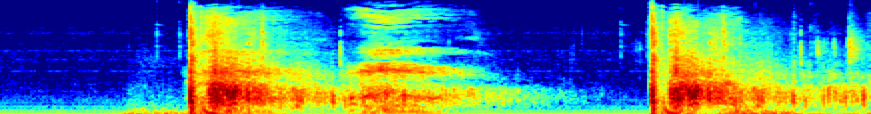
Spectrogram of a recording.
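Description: A gun fires two loud shots, each followed by a short rumbling echo.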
